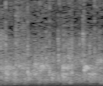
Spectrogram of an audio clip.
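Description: Students and audience at a school event applaud loudly and steadily, a dense, even wash of clapping throughout the short moment.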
